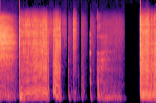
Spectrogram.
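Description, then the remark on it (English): A voice imitates fart sounds, a string of wet, sputtering raspberries in short and longer bursts, fairly loud, with brief gaps between them. “Fart sounds.”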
